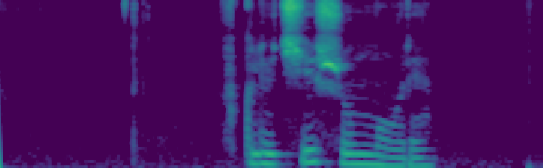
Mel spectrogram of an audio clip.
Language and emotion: Russian, neutral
